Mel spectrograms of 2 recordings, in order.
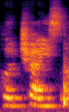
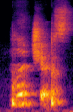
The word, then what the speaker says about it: purchase: Khi em nhìn cái từ này thường chúng ta đọc là purchase, nhưng ở đây chúng ta không đọc là chase mà chúng ta đọc là purchase. Đấy mới là đúng cách purchase.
